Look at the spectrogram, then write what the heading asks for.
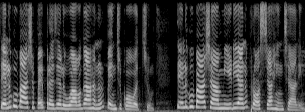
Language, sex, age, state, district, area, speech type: Telugu, female, 45-60, Andhra Pradesh, Konaseema, urban, spontaneous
